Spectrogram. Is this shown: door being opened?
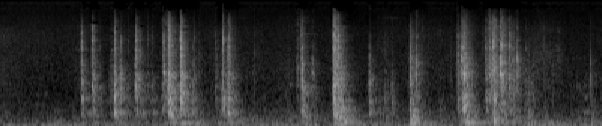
yes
